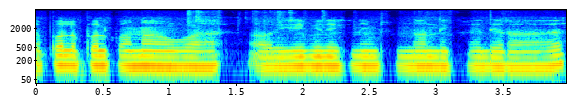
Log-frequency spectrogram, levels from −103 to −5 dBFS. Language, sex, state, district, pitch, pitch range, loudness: Hindi, male, Bihar, Madhepura, 130 Hz, 130-135 Hz, -40 LUFS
